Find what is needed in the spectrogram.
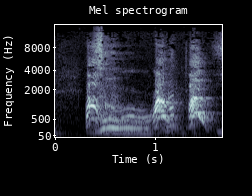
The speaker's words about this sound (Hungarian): Ez fickó, akiről annyit mesélt már Bors néni. Ez Bors néni édesapjának a kutyája.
